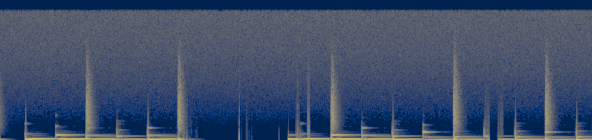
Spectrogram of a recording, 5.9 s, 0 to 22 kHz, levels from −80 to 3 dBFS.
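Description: From start to finish the audio carries low bit depth with noise shaping: it has been reduced to 7 bits, and the rounding error has been pushed upward in frequency. The result is a steady, thin hiss, only about 20 dB below the signal, that grows brighter toward the top of the band. On a spectrogram this shows as a constant noise floor that never drops out and slopes upward, densest in the highest frequencies. In the waveform the quiet stretches stay fuzzy and never settle to a clean flat line.

Between 1.83 and 3.10 s an intermittent contact interrupts the sound. A loose connection opens and closes, breaking the line for about 840 ms in total. The sound drops away with crackle as the contact breaks and remakes, and only faint hiss remains while it is open. A second, shorter break between 4.85 and 5.03 s leaves the line open for about 90 ms. In the waveform both appear as sudden collapses to near-silence, bordered by sharp spiky clicks. 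On a spectrogram they are vertical gaps framed by thin broadband streaks.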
